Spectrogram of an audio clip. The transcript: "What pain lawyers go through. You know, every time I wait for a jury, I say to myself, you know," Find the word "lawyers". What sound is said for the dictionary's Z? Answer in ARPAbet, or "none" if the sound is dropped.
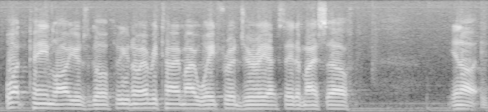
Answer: Z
